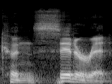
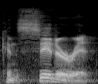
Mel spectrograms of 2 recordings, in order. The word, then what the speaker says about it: considerate: นะ ครับ ออก เสียง ว่า K นะ ฮะ เพราะ ว่า ไม่ เน้น พยางค นะ ครับ จึง กลาย เป็น เสียง เออะ ฮะ considerate แล้ว เน้น พยางค นะ ฮะ considerate นะ ฮะ ซึ่ง ตรง นี้ นะ ไม่ ใช่ สระ อิ ซะ ที เดียว นะ ครับ มัน ก็ อ่า กึ่ง อิ กึ่ง เอะ ครับ cate considerate นะ ฮะ considerate นะ ครับ อัน นี้ จะ แปล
